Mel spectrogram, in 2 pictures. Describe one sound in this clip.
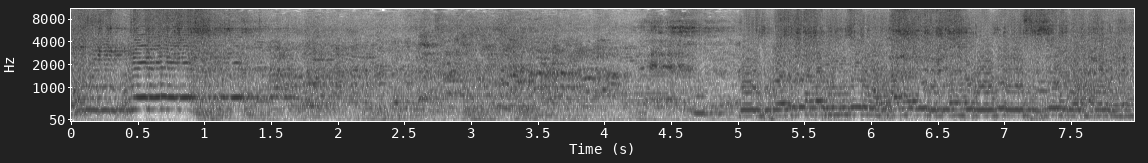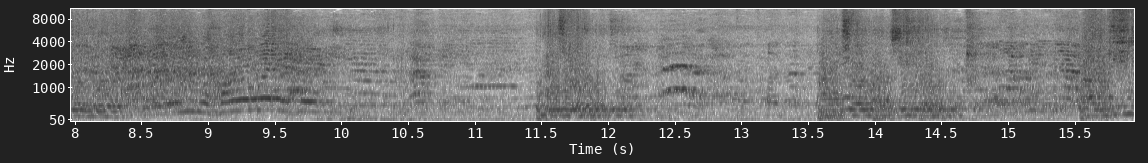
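A man sings loudly into a microphone, heard through loudspeakers.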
